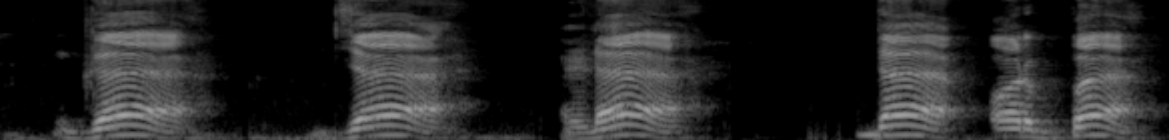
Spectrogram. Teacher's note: ये श्वास नहीं है, नाद। फिर अघोष नहीं है, घोष है और अल्प प्राण है।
